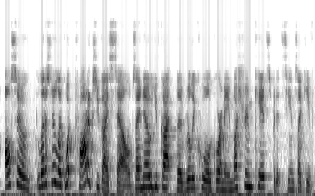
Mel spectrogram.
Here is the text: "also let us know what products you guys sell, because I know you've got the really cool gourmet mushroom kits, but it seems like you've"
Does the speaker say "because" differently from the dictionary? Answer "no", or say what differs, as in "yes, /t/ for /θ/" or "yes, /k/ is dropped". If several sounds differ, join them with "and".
yes, /k/ is dropped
